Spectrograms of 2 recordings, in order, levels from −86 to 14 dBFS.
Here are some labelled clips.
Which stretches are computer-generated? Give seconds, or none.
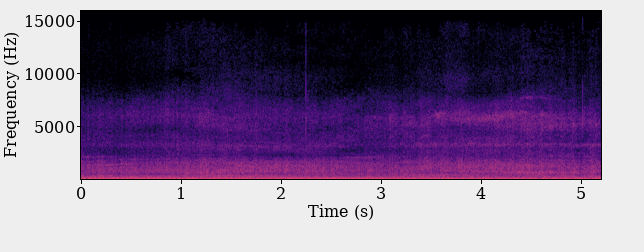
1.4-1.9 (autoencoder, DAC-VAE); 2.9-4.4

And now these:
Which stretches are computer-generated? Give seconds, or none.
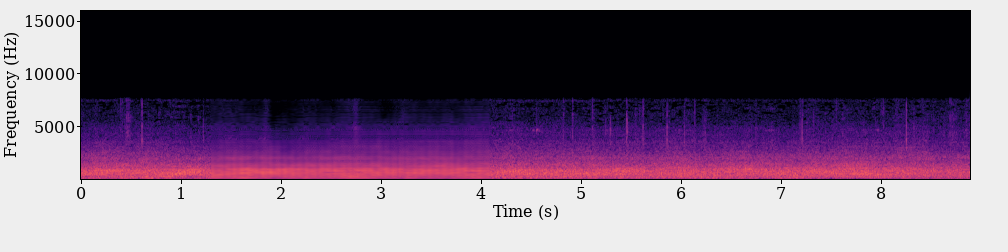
1.3-4.1 (vocoder, Vocos)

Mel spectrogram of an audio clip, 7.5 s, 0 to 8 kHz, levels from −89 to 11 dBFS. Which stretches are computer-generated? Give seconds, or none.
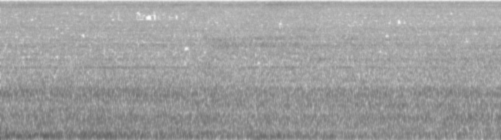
none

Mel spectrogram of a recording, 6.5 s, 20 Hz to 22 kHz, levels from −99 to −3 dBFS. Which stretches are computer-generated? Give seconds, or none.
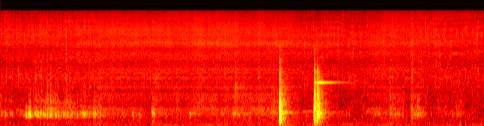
1.3-4.0 (autoencoder, DAC-VAE); 4.9-5.6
